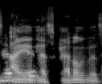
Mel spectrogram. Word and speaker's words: Ionescu: Ionescu? Ionescus? I don't think it's Ionescu.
